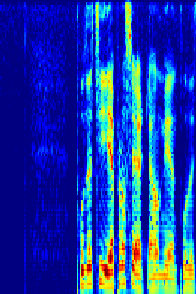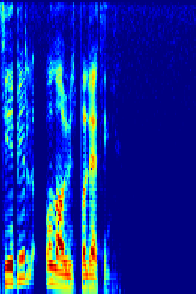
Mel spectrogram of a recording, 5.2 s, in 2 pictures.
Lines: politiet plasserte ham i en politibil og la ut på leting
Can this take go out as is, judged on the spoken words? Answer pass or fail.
pass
